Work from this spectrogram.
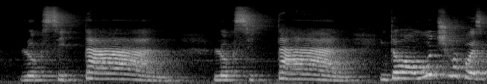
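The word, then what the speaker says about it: L'Occitane: vamos começar do final o e no final da palavra novamente não é é pronunciado tá com vermelho nele luxan o a eu vou falar ele bem aberto com um som de a mesmo não é oxitan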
